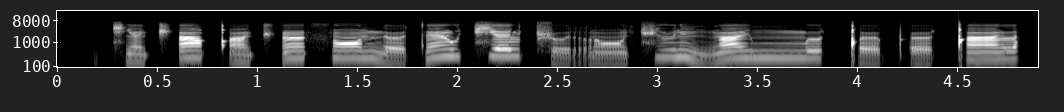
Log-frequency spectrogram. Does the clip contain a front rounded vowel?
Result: yes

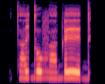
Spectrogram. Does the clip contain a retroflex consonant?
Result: yes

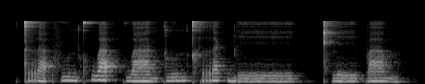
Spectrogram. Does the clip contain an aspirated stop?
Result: yes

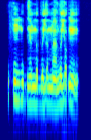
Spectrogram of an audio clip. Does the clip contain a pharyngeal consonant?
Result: no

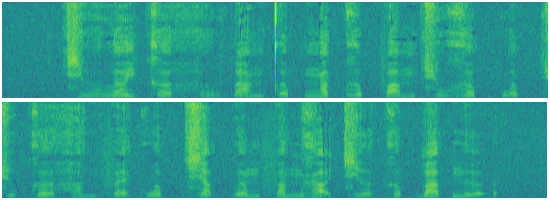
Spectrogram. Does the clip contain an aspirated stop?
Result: no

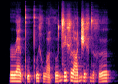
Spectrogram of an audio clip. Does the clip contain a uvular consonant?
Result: no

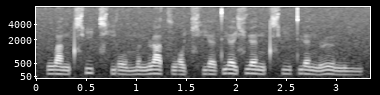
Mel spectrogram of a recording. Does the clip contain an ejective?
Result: no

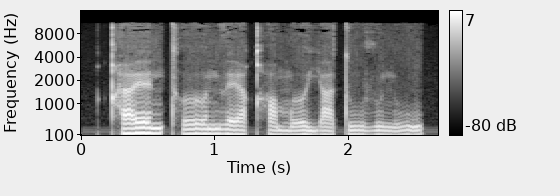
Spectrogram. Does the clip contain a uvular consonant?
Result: yes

